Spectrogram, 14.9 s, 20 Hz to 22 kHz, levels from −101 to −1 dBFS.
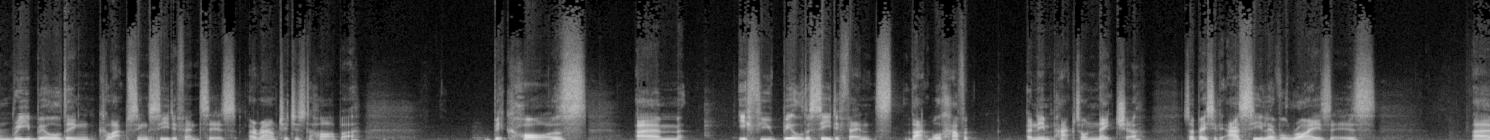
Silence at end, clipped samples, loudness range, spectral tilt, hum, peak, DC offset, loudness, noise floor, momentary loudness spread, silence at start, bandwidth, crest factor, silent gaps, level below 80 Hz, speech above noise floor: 0 s; under 0.1%; 5 LU; -4 dB/octave; none; -4 dBFS; under 0.1%; -25 LUFS; -63 dBFS; 11 LU; 0 s; over 20 kHz; 22 dB; none; -62 dBFS; 38 dB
